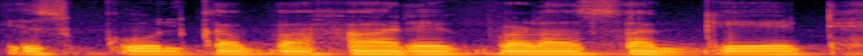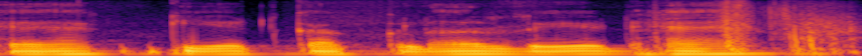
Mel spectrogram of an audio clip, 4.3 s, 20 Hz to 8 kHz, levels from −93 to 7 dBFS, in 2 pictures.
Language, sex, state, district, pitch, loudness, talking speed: Hindi, male, Jharkhand, Deoghar, 105 Hz, -13 LUFS, 180 wpm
